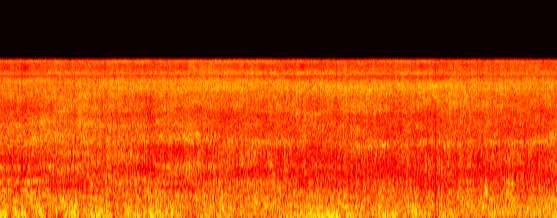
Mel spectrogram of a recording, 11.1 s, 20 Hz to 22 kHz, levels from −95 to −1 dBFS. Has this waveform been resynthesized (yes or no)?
yes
